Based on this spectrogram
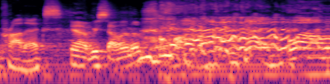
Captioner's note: laughter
